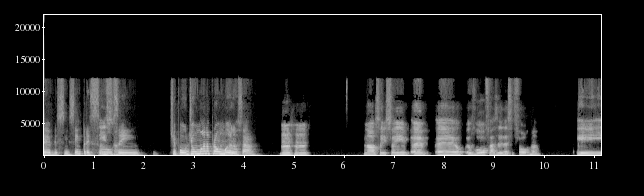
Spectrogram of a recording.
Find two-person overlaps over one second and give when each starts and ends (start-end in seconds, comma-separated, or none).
none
